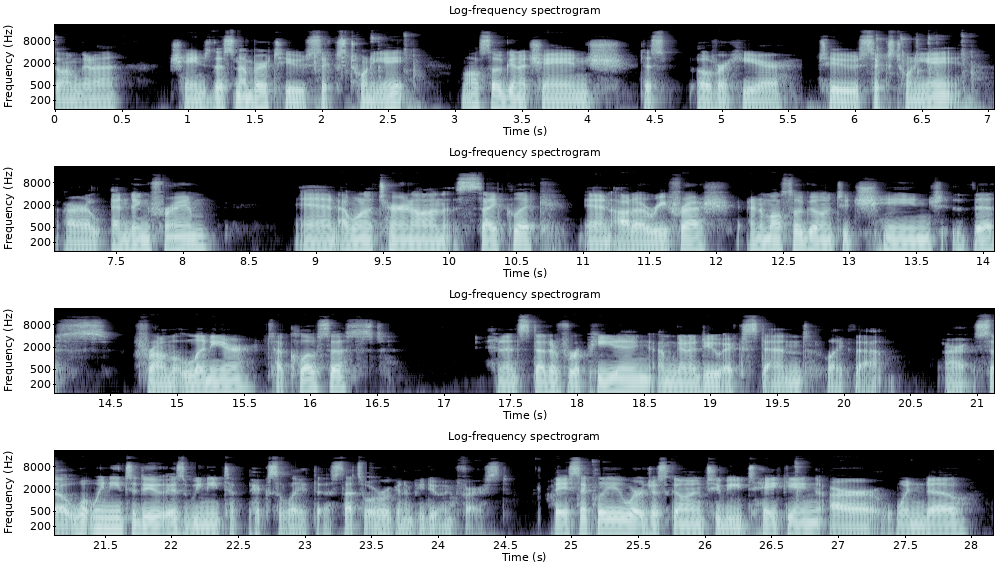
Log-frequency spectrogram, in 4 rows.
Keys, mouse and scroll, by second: 0.5 click, 5.6 click, 5.6-7.6 scroll down 5, 10.5 click, 11.4 click, 14.6 click, 17.0 click, 20.6 shift+Left, 24.1 middle click, 24.2 click, 24.7 click, 24.7 scroll down 5, 24.9 scroll up 8, 25.1 middle click, 26.3 middle click, 27.0 ctrl+shift+click, 27.3 ctrl+shift+click, 27.6 ctrl+shift+click, 27.7 ctrl+shift+click, 28.0 ctrl+shift+click.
